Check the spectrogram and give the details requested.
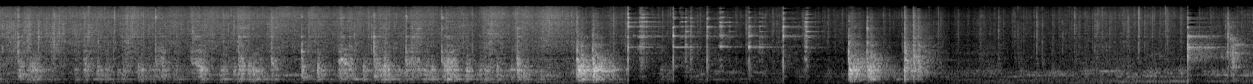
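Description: Grated coconut with mustard seeds, dried red chillies and curry leaves sizzling in hot coconut oil in a metal kadai, stirred and scraped around the pan with a metal spoon. This is the coconut being fried brown for the tempering. The sizzle dies down for a couple of seconds near the end, then picks up again.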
